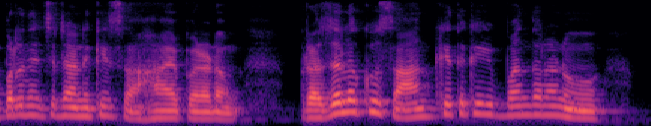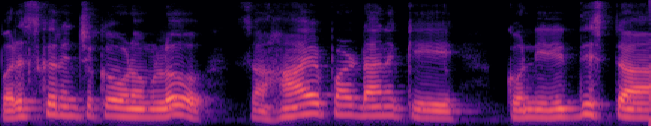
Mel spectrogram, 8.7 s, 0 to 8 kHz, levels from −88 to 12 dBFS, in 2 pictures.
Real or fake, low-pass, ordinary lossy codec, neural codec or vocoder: real; none; none; none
